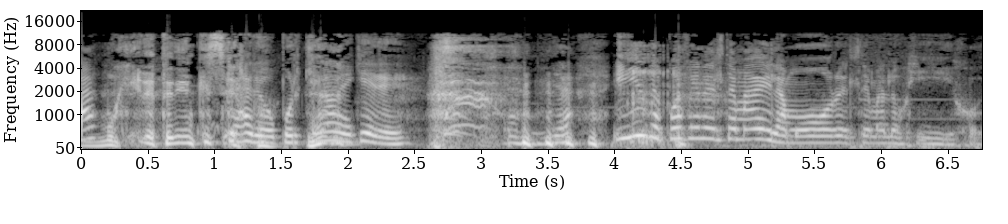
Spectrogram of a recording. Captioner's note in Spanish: risas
